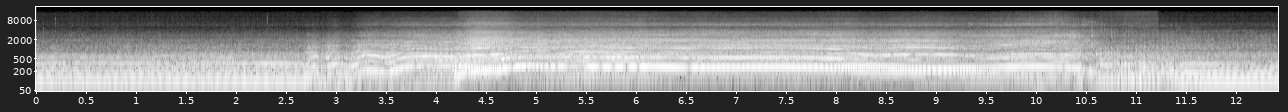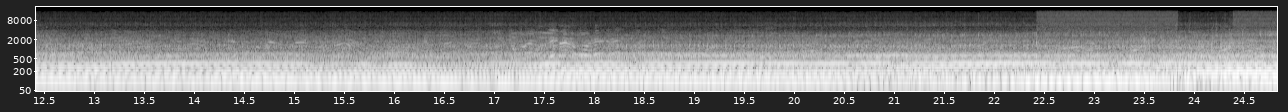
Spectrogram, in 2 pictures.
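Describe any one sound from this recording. A motorcycle engine idles with a loud, rumbling burble.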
